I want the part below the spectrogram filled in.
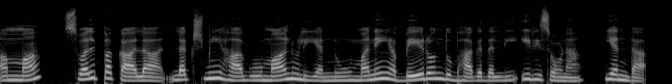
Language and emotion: Kannada, neutral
